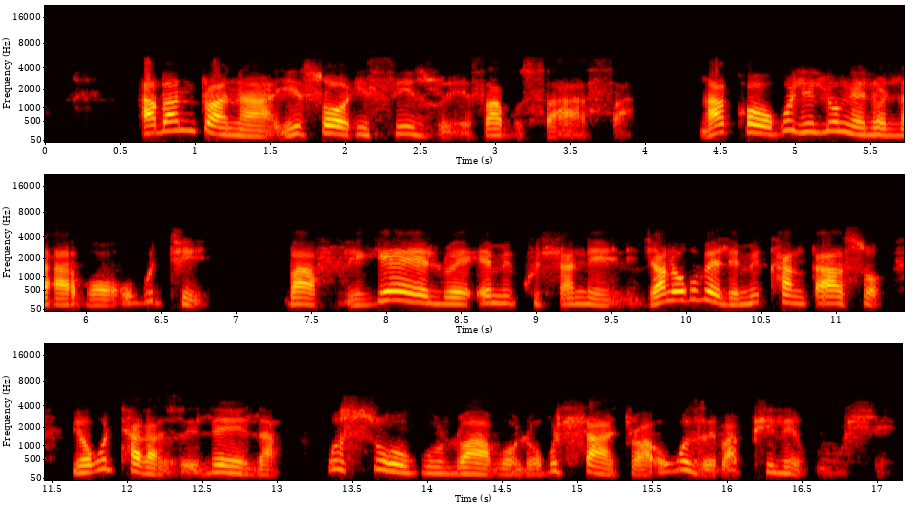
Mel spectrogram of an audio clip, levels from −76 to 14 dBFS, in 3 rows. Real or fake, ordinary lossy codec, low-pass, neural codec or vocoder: fake; Opus, 32 kbps; 5.4 kHz; vocoder, 22.05 kHz, 80 mel bands, HiFi-GAN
